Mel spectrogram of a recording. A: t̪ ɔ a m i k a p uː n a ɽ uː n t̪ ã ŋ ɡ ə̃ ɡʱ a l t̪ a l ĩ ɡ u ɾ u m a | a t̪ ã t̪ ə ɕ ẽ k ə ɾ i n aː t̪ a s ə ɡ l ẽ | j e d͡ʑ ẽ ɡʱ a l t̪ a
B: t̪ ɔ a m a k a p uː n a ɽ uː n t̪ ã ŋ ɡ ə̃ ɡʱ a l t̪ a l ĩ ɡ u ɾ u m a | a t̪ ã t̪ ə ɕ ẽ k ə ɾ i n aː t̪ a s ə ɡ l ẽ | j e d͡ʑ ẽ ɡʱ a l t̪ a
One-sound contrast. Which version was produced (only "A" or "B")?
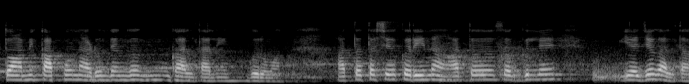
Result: A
